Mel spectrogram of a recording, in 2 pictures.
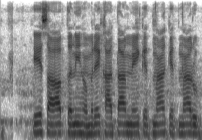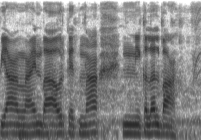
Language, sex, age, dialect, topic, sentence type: Bhojpuri, female, 18-24, Western, banking, question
